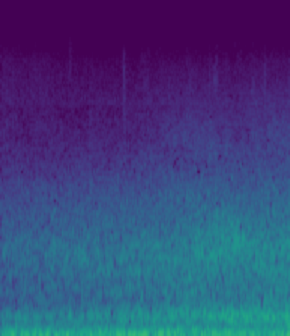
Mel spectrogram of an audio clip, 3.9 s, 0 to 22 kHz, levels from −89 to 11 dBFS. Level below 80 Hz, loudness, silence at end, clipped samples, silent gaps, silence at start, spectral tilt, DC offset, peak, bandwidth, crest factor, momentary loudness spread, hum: -30 dBFS; -32 LUFS; 0 s; under 0.1%; none; 0 s; -7.5 dB/octave; under 0.1%; -16 dBFS; 8.8 kHz; 12 dB; 6 LU; none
